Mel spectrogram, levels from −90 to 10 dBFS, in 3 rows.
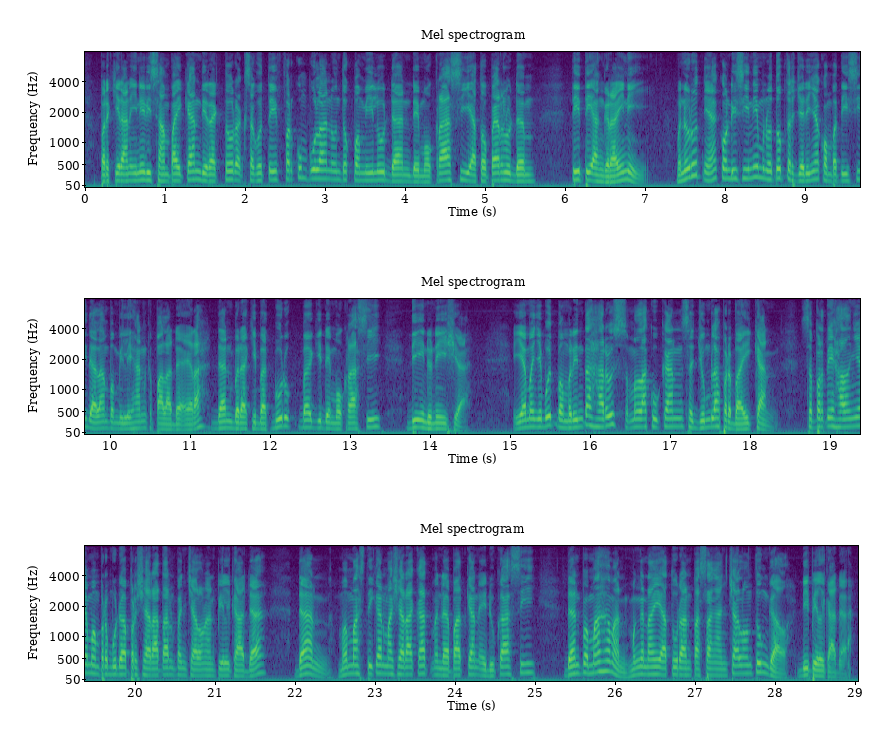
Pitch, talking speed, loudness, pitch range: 155 Hz, 120 wpm, -17 LUFS, 135-175 Hz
